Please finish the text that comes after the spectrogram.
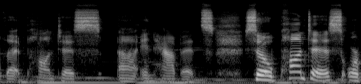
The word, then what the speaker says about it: Pontus: pontus uh inhabits so pontus or pontos is the Greek primordial song Oh yes some people pronounce that pontos yeah um disagree oh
